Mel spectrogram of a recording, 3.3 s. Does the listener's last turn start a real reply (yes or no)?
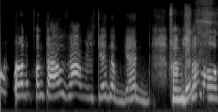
no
